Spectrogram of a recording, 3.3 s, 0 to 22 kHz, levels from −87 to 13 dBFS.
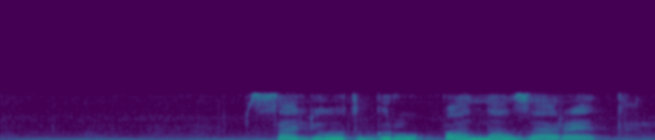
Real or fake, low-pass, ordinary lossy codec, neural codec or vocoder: real; 7.2 kHz; none; none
